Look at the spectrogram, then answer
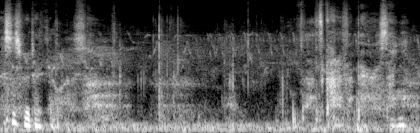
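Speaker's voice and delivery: huffing and puffing. Walking laps while pregnant, the speaker is huffing and puffing. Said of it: "I am huffing and puffing".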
